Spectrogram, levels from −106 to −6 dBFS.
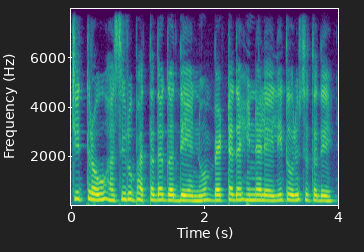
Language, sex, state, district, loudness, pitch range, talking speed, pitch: Kannada, female, Karnataka, Bidar, -15 LUFS, 215-230 Hz, 105 wpm, 220 Hz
